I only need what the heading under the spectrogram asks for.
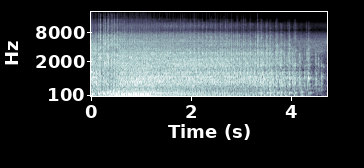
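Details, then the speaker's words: Wright Stander ZK61 with Kawasaki FX850V twin after starter replacement, hot after a mowing test run: strong, even chatter, cranks and catches cleanly, settles without misfires; normal start and run. "crank and fires up real good"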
